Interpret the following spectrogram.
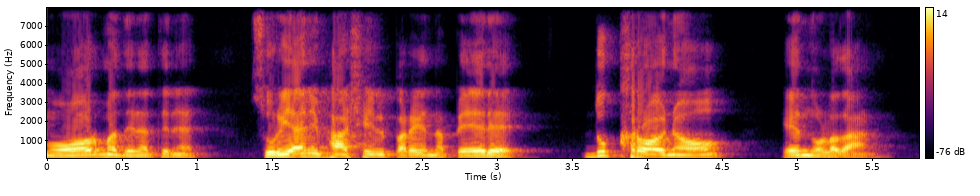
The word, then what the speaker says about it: ദുക്റോനോ: സുറിയാനി ഭാഷയിൽ പറയുന്ന പേര് ദുഖരോനോ എന്നുള്ളതാണ് ഈ വാക്കിന്റെ കിഴക്കൻ സുറിയാനി ഉച്ചാരണ രൂപം ദുഖാന എന്നാണ് ആ വാക്ക് ലോപിച്ചാണ് ജൂലൈ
